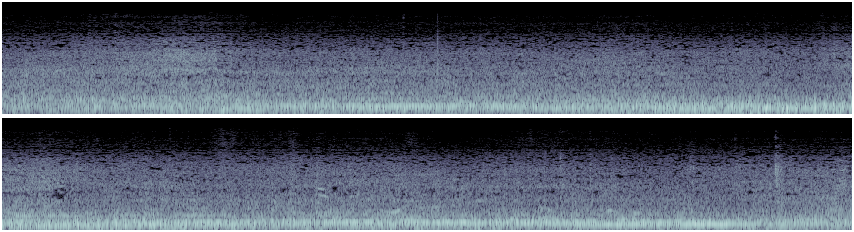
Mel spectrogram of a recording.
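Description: Steady background roar with indistinct voices and a low, wavering drone. No single sharp event stands out.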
